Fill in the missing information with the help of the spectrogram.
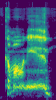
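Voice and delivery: whispered invitation, soft and secretive. Acted. Whispered invite after plain calls.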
